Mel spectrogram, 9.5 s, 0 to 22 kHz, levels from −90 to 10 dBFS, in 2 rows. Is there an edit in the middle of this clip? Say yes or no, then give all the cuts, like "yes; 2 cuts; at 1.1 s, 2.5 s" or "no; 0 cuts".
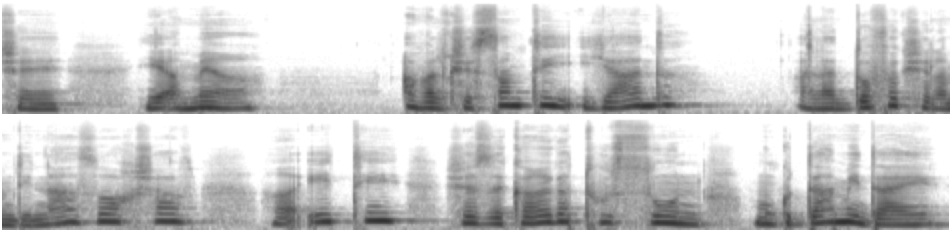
no; 0 cuts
